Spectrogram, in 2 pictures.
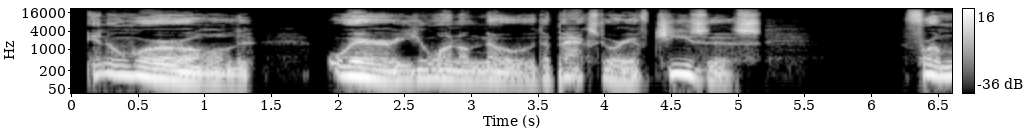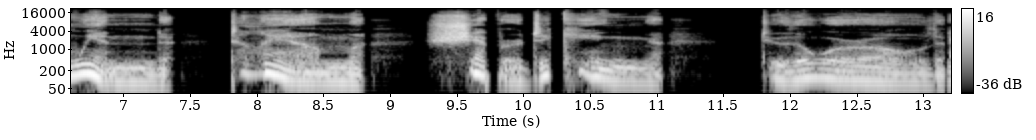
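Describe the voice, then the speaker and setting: A booming, raspy put-on character voice from a man, fairly low in pitch with very wide pitch swings, very slow with long, frequent pauses. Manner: dramatic.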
